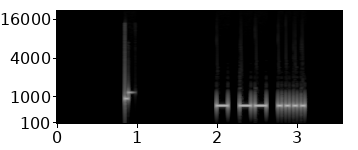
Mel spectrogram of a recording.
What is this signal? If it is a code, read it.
Morse code, heard as a keyed tone, about 25 wpm, 700 Hz. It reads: TMH
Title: USA Call Sign Postfixes - 3 Letters 25wpm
